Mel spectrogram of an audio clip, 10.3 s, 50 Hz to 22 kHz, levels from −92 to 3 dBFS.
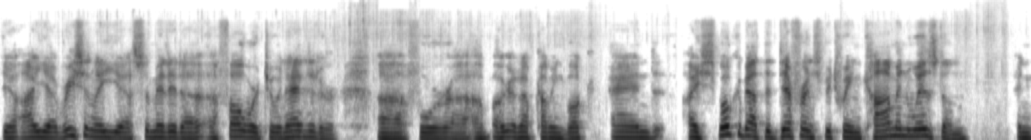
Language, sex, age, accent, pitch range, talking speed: English, male, 50-69, American, 140-170 Hz, 175 wpm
